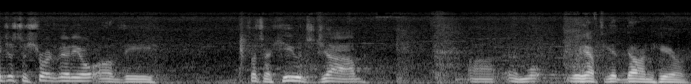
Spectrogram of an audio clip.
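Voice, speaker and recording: Showing off his auto body shop, the owner chats casually and leans on lots of fillers. His voice is medium-pitched with a dark tone. It's shot on a handheld phone, with a bit of hiss or hum audible.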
